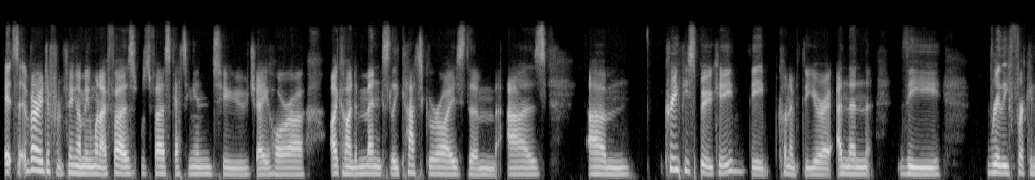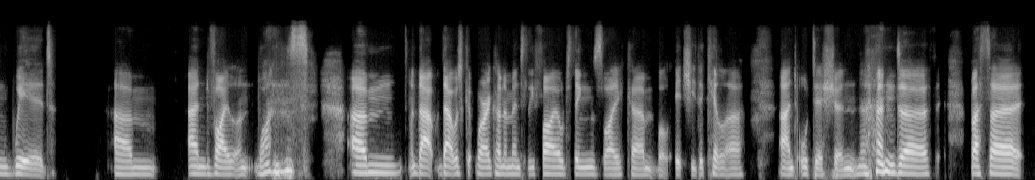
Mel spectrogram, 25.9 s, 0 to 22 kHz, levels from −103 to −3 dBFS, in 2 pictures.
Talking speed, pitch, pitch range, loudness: 150 wpm, 150 Hz, 140-160 Hz, -24 LUFS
